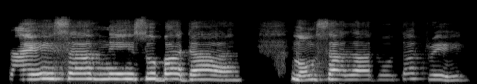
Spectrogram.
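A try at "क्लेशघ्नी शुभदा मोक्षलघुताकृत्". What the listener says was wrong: You should not go like that. Kleshagni Shubhada Moksha. Because it's an Anushtup Chanda. You should stop after 8 syllables. Kleshagni Shubhada Moksha. Laghuta Krits.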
